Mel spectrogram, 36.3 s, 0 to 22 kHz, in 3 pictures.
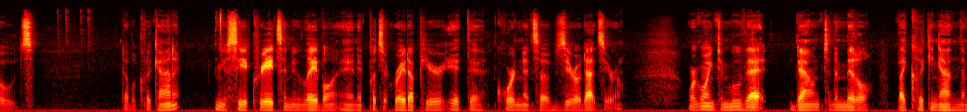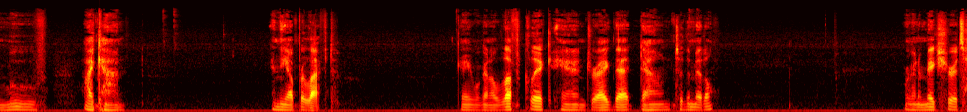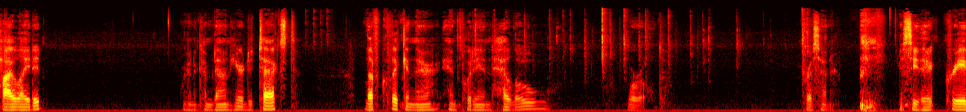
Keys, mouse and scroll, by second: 0.7 click, 14.1 click, 17.8-20.9 drag, 27.9 click, 30.1-33.9 typing, 34.2 Return.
